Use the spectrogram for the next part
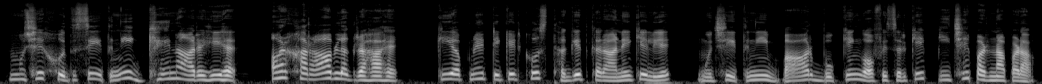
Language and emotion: Hindi, disgusted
